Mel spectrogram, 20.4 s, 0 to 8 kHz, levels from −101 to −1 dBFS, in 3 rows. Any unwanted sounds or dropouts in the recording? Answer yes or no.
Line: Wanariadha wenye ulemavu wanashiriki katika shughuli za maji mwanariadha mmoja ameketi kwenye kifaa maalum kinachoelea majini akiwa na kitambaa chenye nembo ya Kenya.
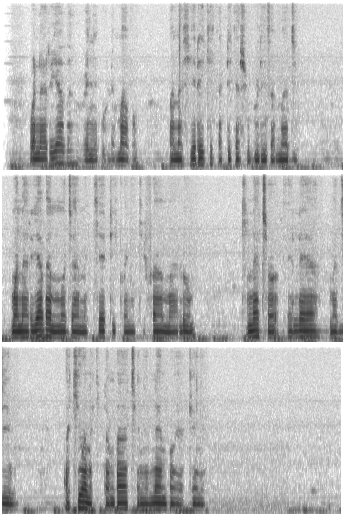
no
